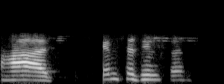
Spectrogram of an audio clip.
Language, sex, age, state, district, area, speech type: Gujarati, female, 30-45, Gujarat, Rajkot, urban, conversation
